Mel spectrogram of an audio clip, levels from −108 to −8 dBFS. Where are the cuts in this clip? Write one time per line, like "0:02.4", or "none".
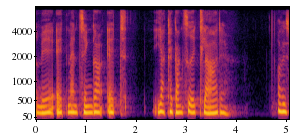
none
